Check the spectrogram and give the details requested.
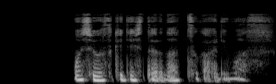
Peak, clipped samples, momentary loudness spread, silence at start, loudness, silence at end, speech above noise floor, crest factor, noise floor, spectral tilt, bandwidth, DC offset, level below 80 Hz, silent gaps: -10 dBFS; under 0.1%; 11 LU; 0.75 s; -25 LUFS; 0.05 s; 56 dB; 16 dB; -80 dBFS; -5 dB/octave; 11.5 kHz; under 0.1%; -68 dBFS; none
